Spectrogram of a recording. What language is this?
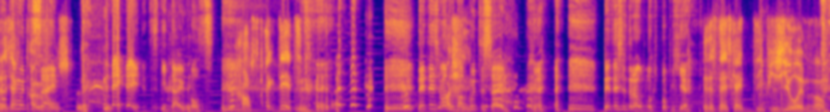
Dutch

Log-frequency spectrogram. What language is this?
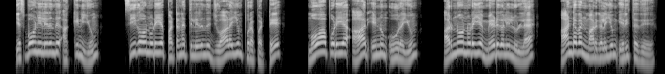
Tamil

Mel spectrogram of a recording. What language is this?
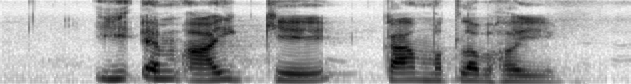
Magahi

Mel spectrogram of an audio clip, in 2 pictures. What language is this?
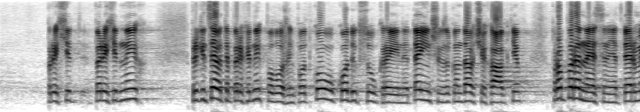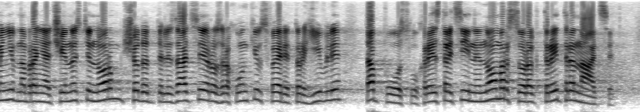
Ukrainian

